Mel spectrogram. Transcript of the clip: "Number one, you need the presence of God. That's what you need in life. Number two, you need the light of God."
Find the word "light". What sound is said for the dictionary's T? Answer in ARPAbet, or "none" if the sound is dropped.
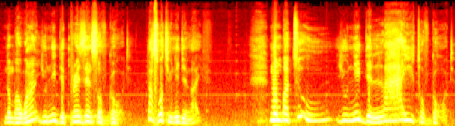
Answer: T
